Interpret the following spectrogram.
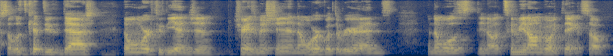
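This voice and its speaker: Here a man with a low, bright and forceful voice speaks in a roomy-sounding space. He's hosting a car channel livestream, casually reading viewer comments aloud in a Q&A and riffing on them in an easygoing way.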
